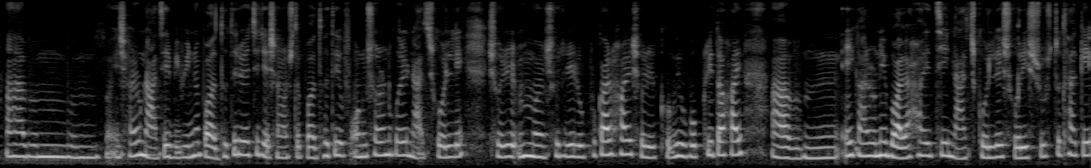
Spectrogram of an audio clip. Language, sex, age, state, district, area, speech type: Bengali, female, 18-30, West Bengal, Jalpaiguri, rural, spontaneous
